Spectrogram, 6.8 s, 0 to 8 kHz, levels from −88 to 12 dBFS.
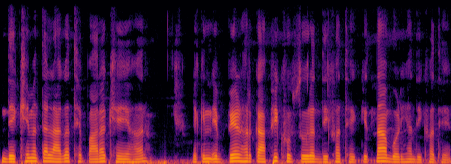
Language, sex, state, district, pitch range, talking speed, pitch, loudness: Chhattisgarhi, male, Chhattisgarh, Balrampur, 130-150 Hz, 175 wpm, 140 Hz, -17 LUFS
